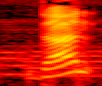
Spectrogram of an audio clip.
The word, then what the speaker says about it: Dal: Dal is a light letter and should not be pronounced heavy. Dal makes a similar sound in English to the letter D in the word dad or the word dark.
